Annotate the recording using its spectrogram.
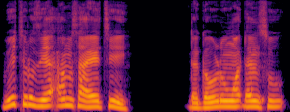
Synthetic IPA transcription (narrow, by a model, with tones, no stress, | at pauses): bi˦tɾʊ˨s̬jaː˦ʔa˦msaː˨jaː˦t͡ʃeː˦˨ | dɐ˨ɡa˨wʊ˦ɽɪ˦ŋwɐ˦ɗɐ˦nsu˦ʔ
